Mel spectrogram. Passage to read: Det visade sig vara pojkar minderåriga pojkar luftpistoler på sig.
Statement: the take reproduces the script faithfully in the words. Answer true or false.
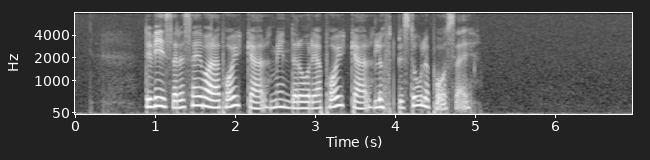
true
